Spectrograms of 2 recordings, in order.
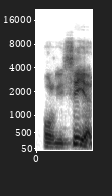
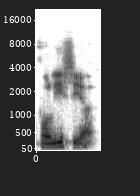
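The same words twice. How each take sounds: First: The stress falls on the 'i'. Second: The stress is not on the 'i'. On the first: The speaker calls it right. "you still better say it right" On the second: The speaker calls it wrong. "not Policia"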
